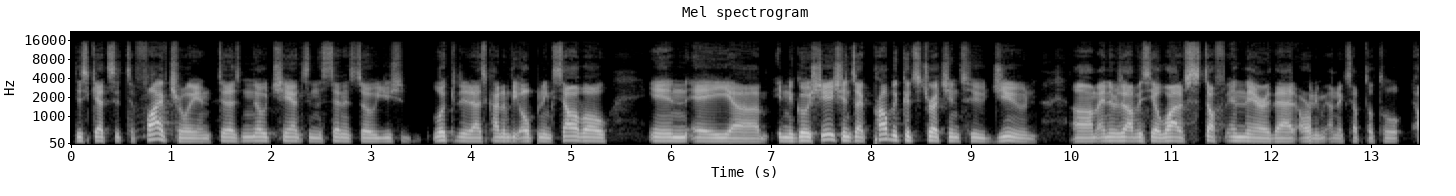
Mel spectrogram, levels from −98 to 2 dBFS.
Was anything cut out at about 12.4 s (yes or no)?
yes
